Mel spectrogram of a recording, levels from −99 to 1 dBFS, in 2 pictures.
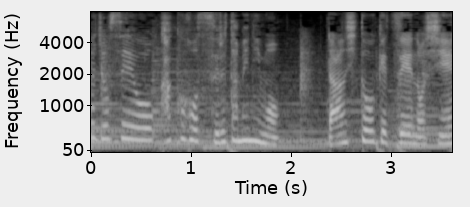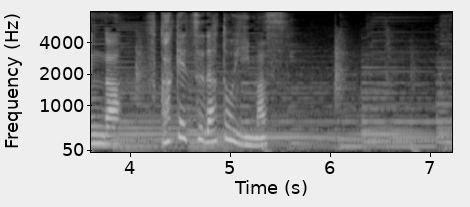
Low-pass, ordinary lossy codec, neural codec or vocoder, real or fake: none; none; none; real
